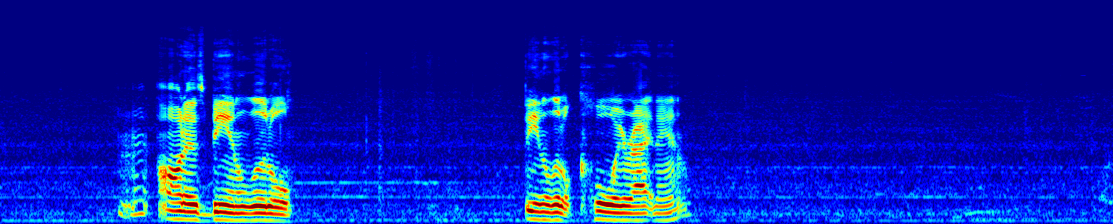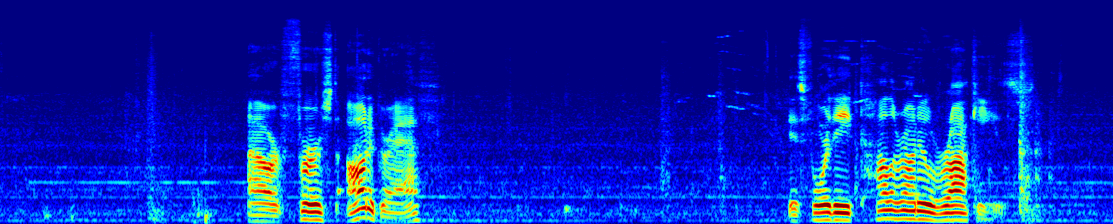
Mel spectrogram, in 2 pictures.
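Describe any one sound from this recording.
Trading cards rustle and tap softly as hands sort them.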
